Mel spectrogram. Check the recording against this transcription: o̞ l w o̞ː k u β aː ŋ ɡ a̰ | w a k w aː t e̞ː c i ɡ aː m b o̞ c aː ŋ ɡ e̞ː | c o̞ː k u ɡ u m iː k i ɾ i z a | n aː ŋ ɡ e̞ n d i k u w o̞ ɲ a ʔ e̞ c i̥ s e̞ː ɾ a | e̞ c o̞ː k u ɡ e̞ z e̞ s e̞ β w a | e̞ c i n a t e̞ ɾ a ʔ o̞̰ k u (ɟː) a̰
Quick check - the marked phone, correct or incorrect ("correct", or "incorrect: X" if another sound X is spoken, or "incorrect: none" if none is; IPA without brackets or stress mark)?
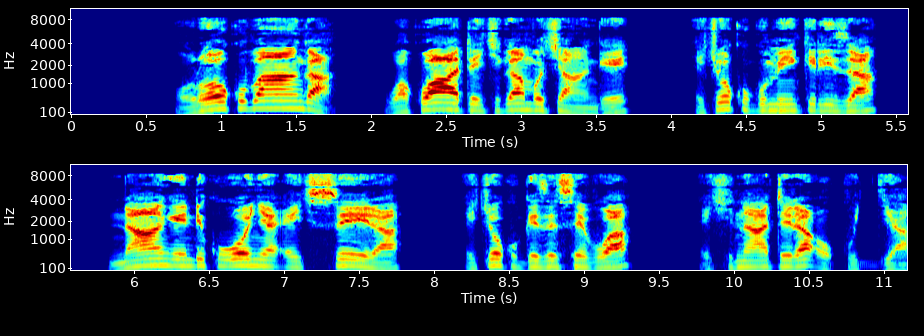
correct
